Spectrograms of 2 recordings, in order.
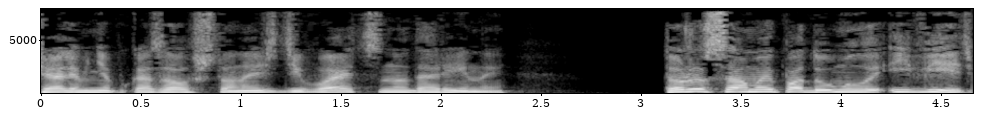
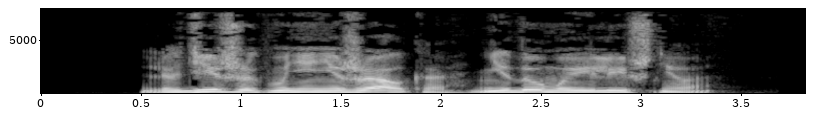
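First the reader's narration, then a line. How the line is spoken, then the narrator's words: Words through teeth. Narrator (Russian): процедила ведьма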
